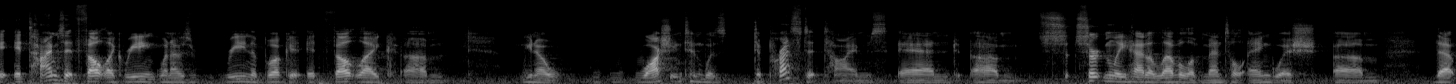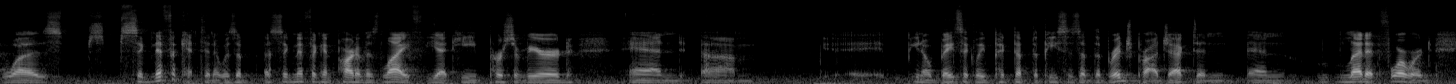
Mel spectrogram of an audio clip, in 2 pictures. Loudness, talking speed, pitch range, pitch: -35 LUFS, 140 wpm, 85-110 Hz, 95 Hz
